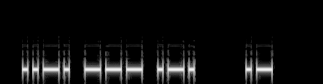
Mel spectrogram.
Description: Morse code, heard as a keyed tone, about 23 wpm, 700 Hz. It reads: FOR A
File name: Book One / 14-Chapter 14 - 23 WPM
